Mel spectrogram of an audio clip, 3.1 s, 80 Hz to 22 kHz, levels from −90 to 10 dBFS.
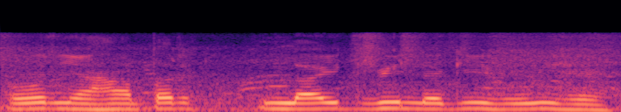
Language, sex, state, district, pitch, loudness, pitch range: Hindi, male, Uttar Pradesh, Saharanpur, 165 Hz, -13 LUFS, 160-170 Hz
